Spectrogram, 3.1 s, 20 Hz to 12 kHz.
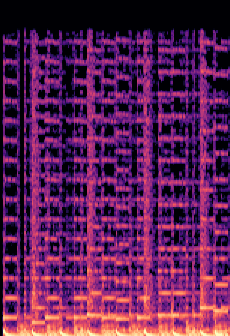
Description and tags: Fusion loop 2b
trance, drum, drumloop, beat, loop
